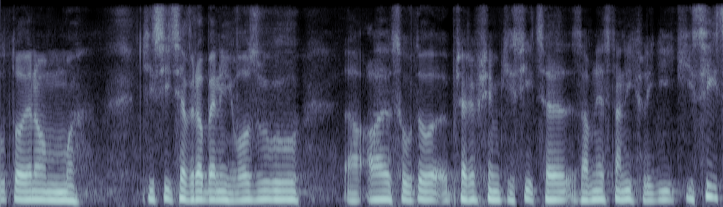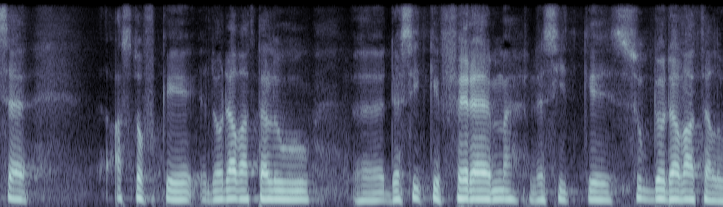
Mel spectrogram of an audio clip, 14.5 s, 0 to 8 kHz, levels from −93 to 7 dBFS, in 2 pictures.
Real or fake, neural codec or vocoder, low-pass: fake; codec, 16 kHz, 2 kbps, X-Codec, WavLM features, trained on Multilingual LibriSpeech; 7.2 kHz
